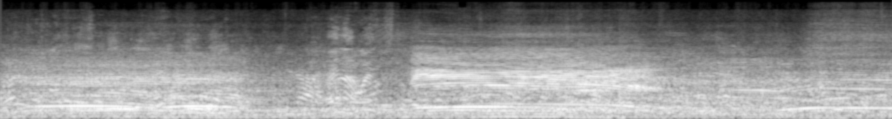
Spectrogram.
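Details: Gir and Sahiwal breed bull calves for sale at Ambari cattle market, held Fridays and Mondays. Several drawn-out, low lowing calls with arched tones are separated by short pauses, over steady crowd murmur and background music.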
